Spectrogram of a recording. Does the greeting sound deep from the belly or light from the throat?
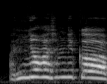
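throat. The voice is light, coming from the throat. "우리는 지금 목에서 말을 하잖아요"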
